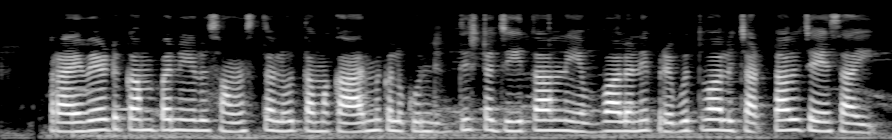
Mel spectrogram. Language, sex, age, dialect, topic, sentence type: Telugu, female, 18-24, Utterandhra, banking, statement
